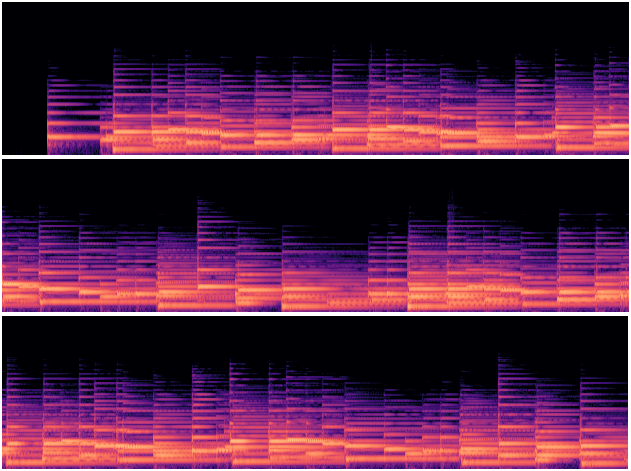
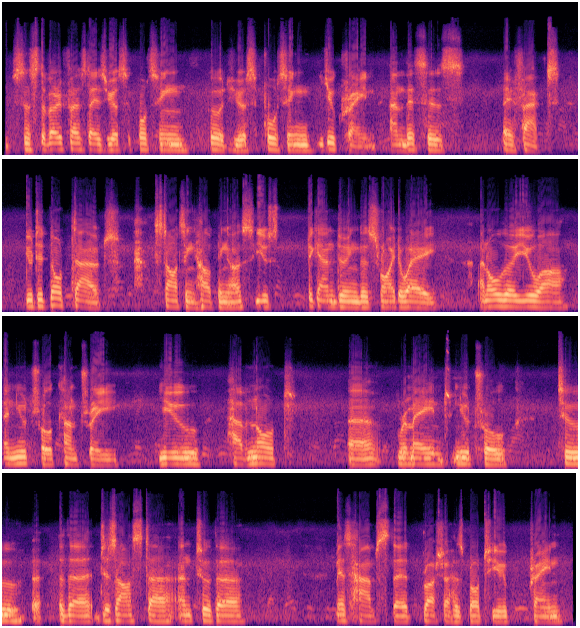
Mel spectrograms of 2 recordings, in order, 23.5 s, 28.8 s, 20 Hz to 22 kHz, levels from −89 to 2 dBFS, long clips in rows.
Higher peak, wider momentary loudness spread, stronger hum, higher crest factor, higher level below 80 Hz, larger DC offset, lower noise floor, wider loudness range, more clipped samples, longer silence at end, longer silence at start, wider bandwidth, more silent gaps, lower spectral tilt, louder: second, -4 dBFS vs 0 dBFS; about the same, 6 LU vs 8 LU; neither; about the same, 14 dB vs 14 dB; second, -62 dBFS vs -56 dBFS; neither; first, -86 dBFS vs -38 dBFS; about the same, 2 LU vs 2 LU; neither; about the same, 0 s vs 0.1 s; first, 0.55 s vs 0.05 s; second, 5.6 kHz vs 14.5 kHz; neither; first, -10.5 dB/octave vs -4 dB/octave; second, -18 LUFS vs -14 LUFS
